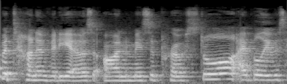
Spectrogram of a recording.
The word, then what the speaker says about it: misoprostol: I looked up a ton of videos on misoprostol I believe is how you pronounce it so the way it works is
